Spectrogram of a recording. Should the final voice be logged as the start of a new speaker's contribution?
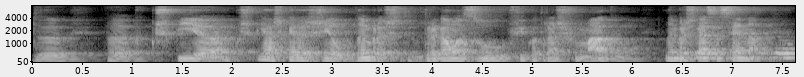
Yes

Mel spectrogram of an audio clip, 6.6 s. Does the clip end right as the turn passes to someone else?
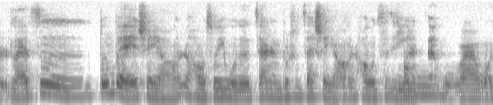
No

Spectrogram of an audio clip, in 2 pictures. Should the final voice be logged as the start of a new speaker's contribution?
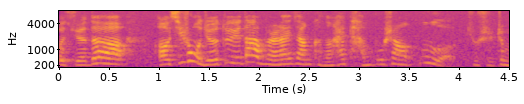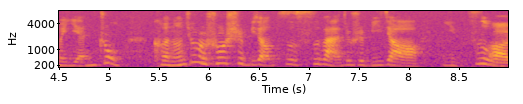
Yes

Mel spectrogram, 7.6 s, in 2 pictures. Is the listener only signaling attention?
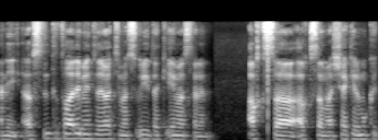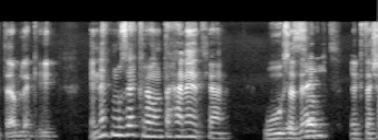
Yes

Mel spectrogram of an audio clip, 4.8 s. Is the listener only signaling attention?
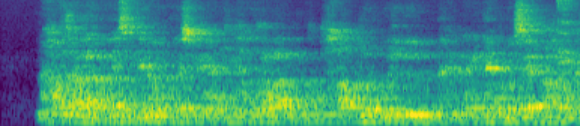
Yes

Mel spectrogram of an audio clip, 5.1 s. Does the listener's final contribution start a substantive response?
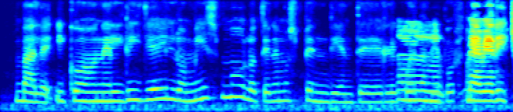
Yes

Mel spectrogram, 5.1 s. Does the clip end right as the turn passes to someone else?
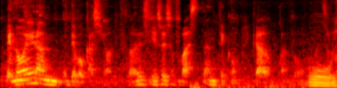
No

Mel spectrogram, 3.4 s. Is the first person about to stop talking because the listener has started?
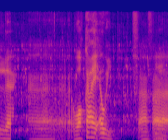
No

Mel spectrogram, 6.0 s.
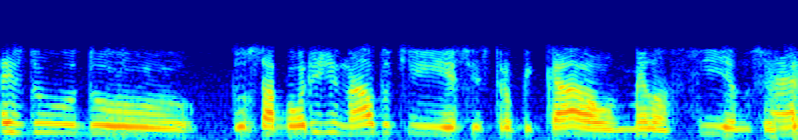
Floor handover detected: Yes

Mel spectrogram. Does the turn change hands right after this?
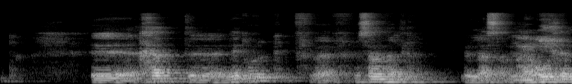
No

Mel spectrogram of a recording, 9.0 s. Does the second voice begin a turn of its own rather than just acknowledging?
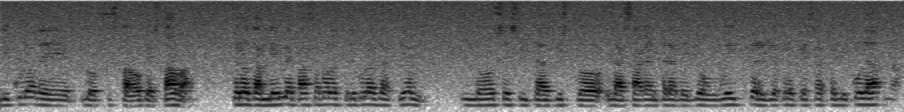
No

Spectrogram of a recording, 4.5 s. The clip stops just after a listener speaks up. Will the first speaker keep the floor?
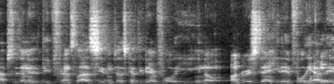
No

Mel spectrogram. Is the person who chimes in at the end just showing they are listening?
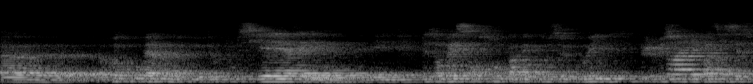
Yes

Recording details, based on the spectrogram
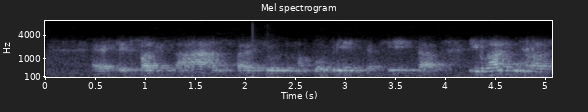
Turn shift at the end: No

